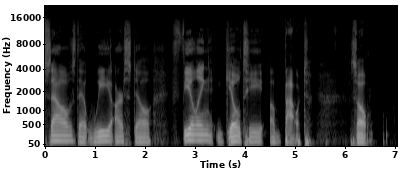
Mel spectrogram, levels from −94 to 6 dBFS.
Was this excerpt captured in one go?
yes; 0 cuts

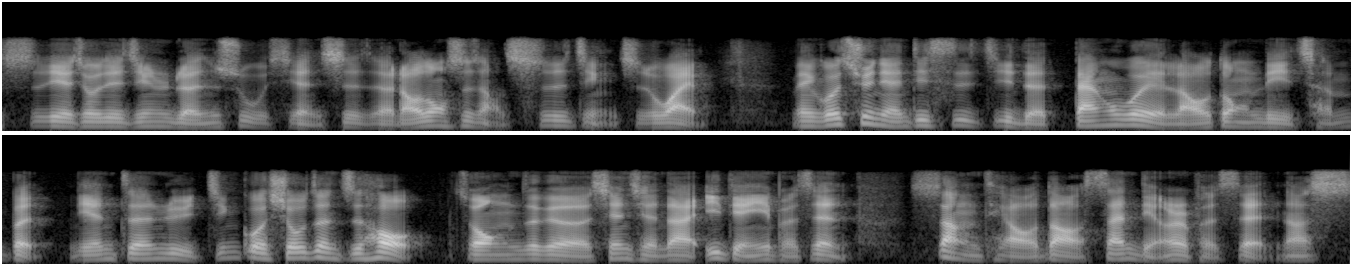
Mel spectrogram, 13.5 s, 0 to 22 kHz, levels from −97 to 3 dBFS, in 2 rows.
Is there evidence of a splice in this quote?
yes; 1 cut; at 8.9 s

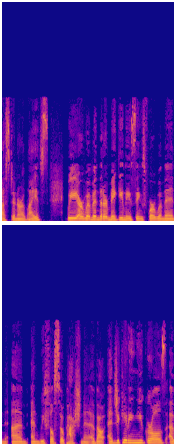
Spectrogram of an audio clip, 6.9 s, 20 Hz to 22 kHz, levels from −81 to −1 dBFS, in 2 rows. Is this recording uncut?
no; 1 cut; at 1.3 s

